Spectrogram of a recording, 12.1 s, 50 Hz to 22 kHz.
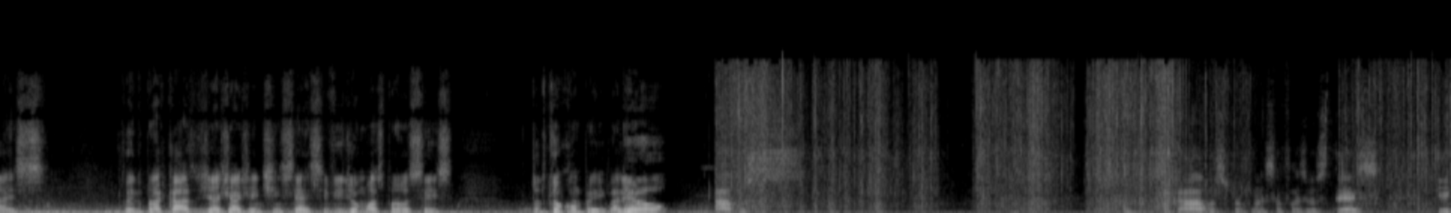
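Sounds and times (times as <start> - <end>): cables pulled from bag: 6.0 - 10.6, 11.2 - 12.0
plastic bag crinkling: 6.0 - 12.0.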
